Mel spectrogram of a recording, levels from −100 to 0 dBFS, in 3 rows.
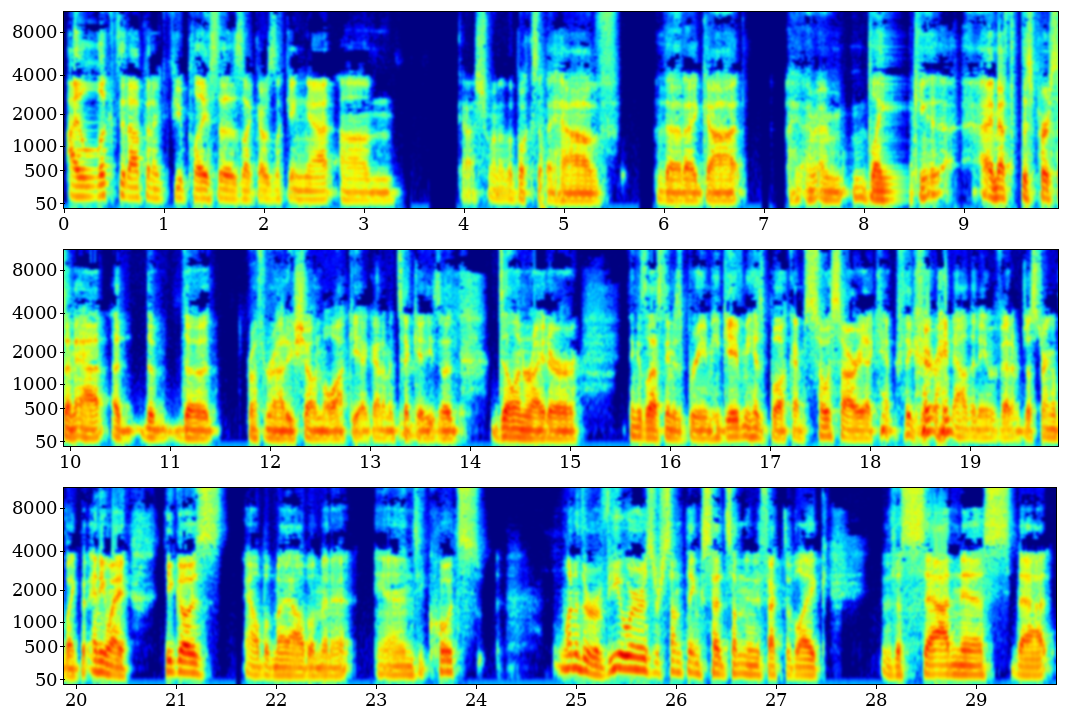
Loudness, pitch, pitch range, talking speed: -18 LUFS, 105 Hz, 90-120 Hz, 220 wpm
